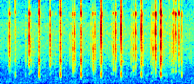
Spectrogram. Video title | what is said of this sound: How To Do A Simple Tune Up on Your Car or Truck | when you shake it you'll hear that ball valve and they're moving and it has to move freely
